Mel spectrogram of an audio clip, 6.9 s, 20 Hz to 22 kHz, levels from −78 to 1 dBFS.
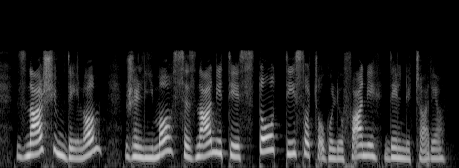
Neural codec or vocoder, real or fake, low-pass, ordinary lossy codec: none; real; 7.2 kHz; MP3, 48 kbps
